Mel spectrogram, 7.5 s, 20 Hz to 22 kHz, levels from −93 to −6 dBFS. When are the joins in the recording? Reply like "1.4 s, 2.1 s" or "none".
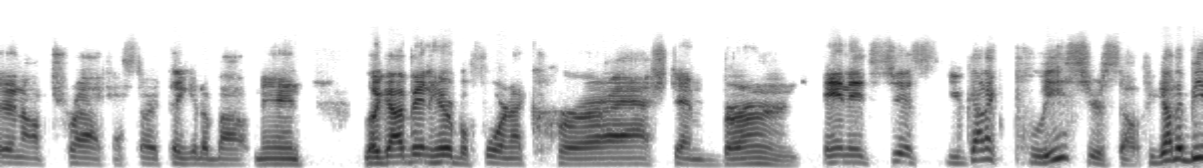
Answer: none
